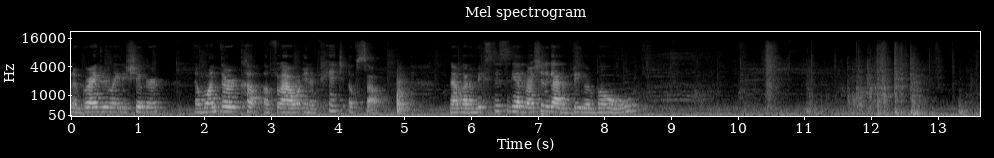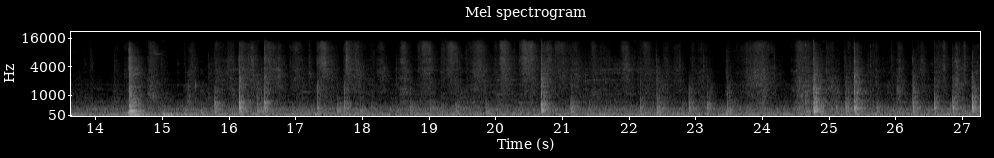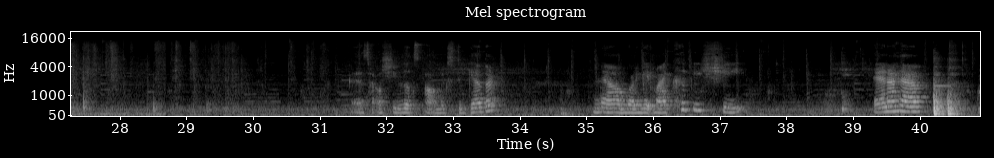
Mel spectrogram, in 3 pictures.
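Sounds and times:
background music: 0.0s - 40.9s.

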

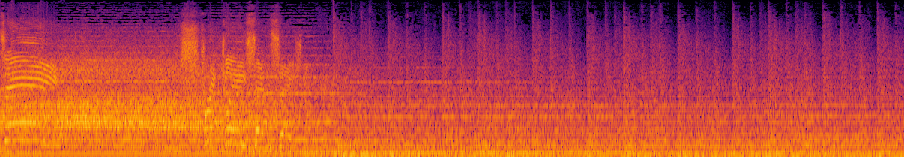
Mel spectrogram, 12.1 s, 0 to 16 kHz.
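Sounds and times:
commentator shouting: 0.0s - 4.4s
stadium crowd cheering: 0.0s - 6.1s
background music: 0.0s - 12.0s.

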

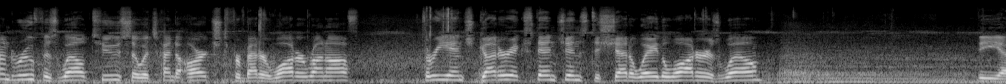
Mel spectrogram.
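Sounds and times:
speech: 0.0s - 3.6s, 4.2s - 7.6s, 9.8s - 10.0s.

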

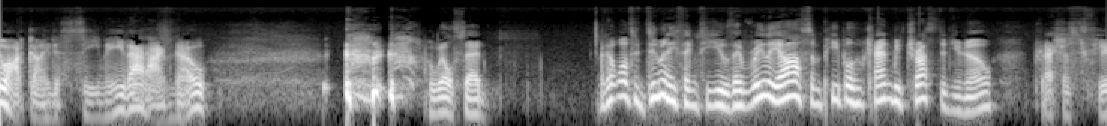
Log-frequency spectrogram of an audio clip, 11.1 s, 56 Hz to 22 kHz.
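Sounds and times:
faint breathy hiss: 0.4s - 3.5s, 4.2s - 6.1s, 9.6s - 11.0s
man coughing: 3.2s - 4.3s.

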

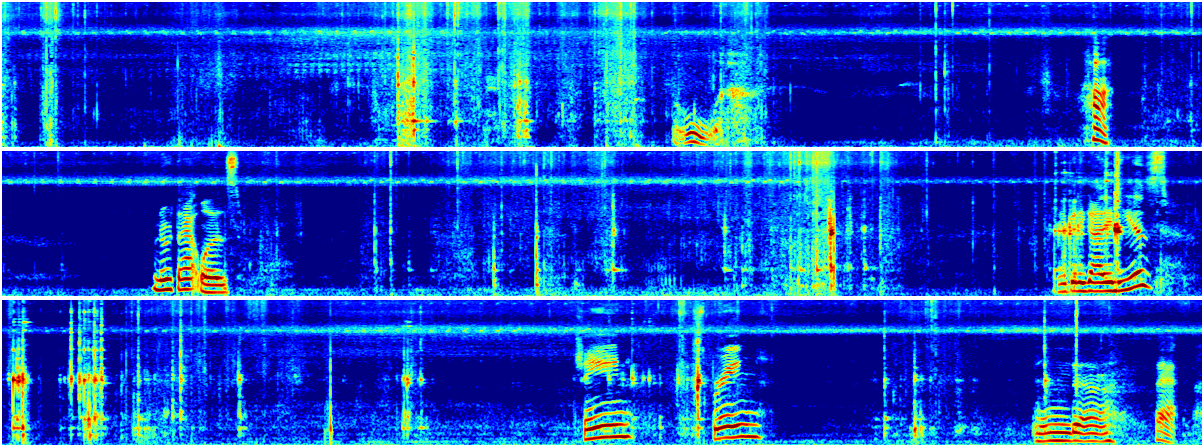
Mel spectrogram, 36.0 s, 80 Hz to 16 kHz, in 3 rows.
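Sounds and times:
brush and twigs rustling: 0.0s - 12.7s, 14.0s - 36.0s.

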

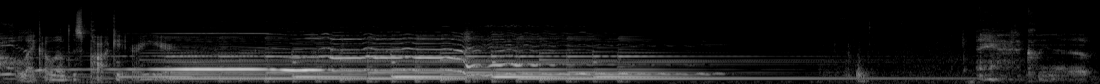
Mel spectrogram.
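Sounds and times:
sustained instrumental chords: 0.2s - 9.6s.

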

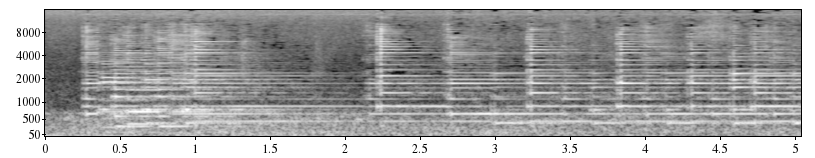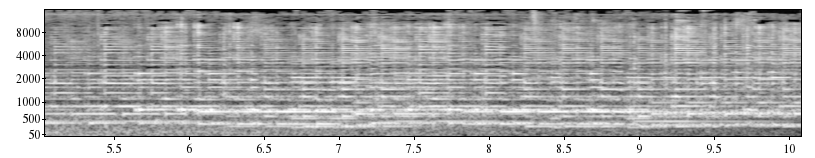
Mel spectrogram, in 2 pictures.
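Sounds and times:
plucked string instrument notes: 0.0s - 10.0s
steady low rumble: 0.0s - 10.0s.

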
